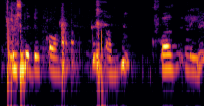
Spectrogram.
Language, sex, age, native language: Icelandic, male, 11, Icelandic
